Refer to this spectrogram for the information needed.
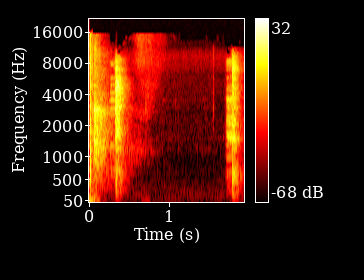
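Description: Three sharp hand claps, the first two in quick succession, then a short silence before a third, each a bright, snappy burst with a brief ring. No one speaks.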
